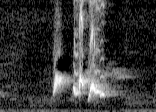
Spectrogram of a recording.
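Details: A short phrase from a caged red-whiskered bulbul in a Thai contest-style singing match: one clear rising whistle followed by two quick, bubbly, downward-slurred notes, with faint hum underneath.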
